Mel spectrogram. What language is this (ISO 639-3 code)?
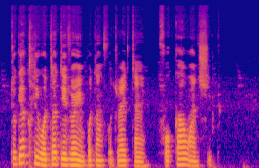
pcm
